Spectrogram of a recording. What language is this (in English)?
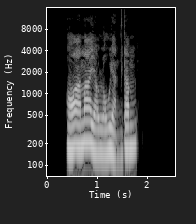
Cantonese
